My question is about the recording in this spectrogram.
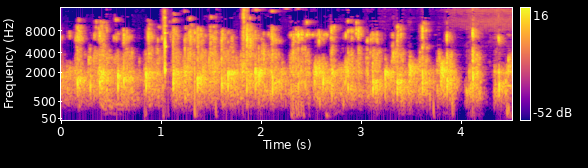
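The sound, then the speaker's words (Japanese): An audience applauds steadily to welcome psychiatrist Tamaki Saito as a guest, many overlapping claps forming a dense, even patter that holds at a fairly loud level for several seconds, with no talking. “皆さん拍手でお迎えください。”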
